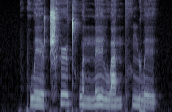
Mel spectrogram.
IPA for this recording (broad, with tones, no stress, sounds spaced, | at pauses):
k w e˨˩ ɪ̯ ʈ͡ʂʰ ɻ̩˥ t̪ʰ w ə˨ n n̪ e˥˩ ɪ̯ l w a˧˥ n pʰ ʊ˧ ŋ ɻ w e˩ ɪ̯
